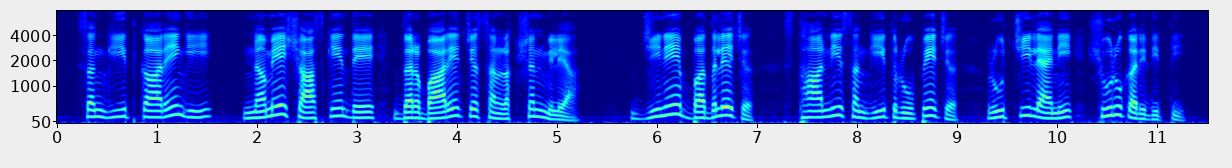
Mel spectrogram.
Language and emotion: Dogri, neutral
